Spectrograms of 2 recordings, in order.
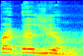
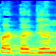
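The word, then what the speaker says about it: patagium: बैट फ्लाई कर सकता है विद द हेल्प ऑफ, अब कुछ टीचर्स को पेटेगियम भी प्रोनाउंस करते हैं, तो don't harass me for pronunciation. It's पेटागियम और पेटाजियम, जैसा तुम्हें चाहिए यू कैन प्रोनाउंस.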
